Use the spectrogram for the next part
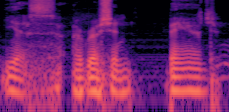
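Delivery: usual speaking voice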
